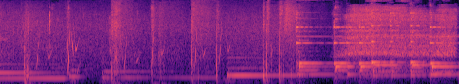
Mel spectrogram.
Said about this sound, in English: It's water.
